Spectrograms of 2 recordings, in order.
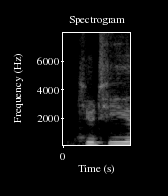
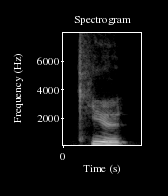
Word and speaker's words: Qt: about um cute or QT as some people say. I say both just to annoy everyone. I so I tend to say cute now to someone who doesn't know that's how it's pronounced and then I'll say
